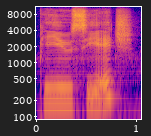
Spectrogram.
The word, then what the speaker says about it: Puch: I think it's a Puch, P-U-C-H. Puch, I think is how you pronounce it, the style of bike.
